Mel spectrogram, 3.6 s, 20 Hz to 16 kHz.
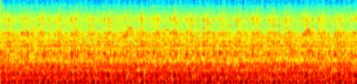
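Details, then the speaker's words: International Harvester pickup with electric fuel pump and new belts, heard at the tailpipe at idle set to 600 rpm in drive; steady even low rumble about three pulses a second, no misses or ticking, slight soft manifold noted; normal idle. "Sounds good. Idle speed right now on this truck is set at 600 in drive. 600 RPM in drive."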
